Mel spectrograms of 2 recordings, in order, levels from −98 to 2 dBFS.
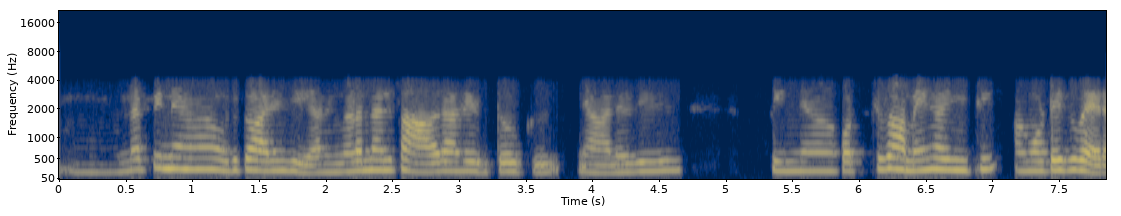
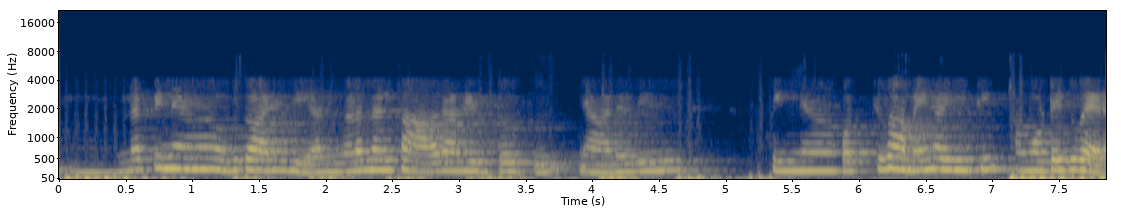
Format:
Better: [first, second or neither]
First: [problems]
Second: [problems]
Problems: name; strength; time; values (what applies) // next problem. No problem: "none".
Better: first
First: none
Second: background sound (Insect); 4 dB below the speech // room echo; dies away in 0.9 s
